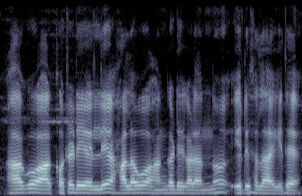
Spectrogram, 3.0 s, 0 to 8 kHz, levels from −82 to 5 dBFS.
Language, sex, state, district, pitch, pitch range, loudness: Kannada, male, Karnataka, Bangalore, 140 Hz, 135-150 Hz, -17 LUFS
